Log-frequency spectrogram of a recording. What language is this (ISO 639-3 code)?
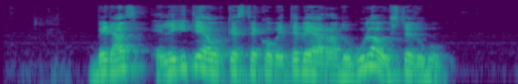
eus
